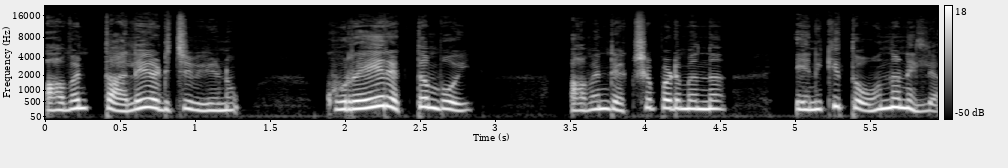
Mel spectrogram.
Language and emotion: Malayalam, fearful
